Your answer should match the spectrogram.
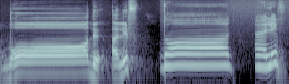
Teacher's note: زبان کا بغلی کنارہ لگائیں گے نا اوپر کی داڑھوں سے تو ادا ہوگا ضاد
